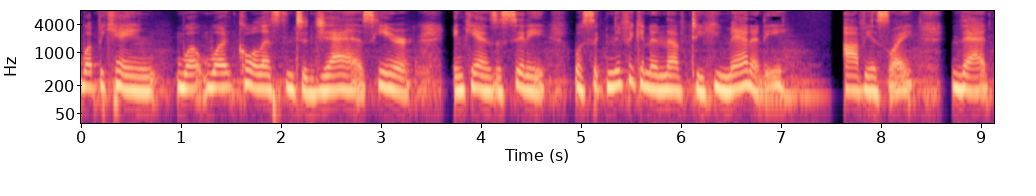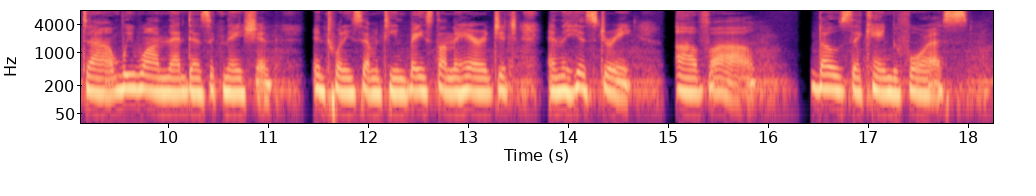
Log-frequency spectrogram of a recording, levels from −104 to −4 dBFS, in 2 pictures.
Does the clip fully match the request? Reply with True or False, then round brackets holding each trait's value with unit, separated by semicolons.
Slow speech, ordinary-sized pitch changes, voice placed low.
False (130 wpm; 3.2 semitones; 160 Hz)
